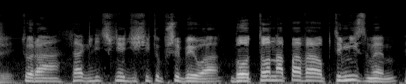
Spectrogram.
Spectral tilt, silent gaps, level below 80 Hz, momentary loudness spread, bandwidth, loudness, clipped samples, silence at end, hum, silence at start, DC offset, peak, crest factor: -5.5 dB/octave; none; -46 dBFS; 7 LU; 11.5 kHz; -22 LUFS; under 0.1%; 0 s; none; 0 s; under 0.1%; -4 dBFS; 18 dB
